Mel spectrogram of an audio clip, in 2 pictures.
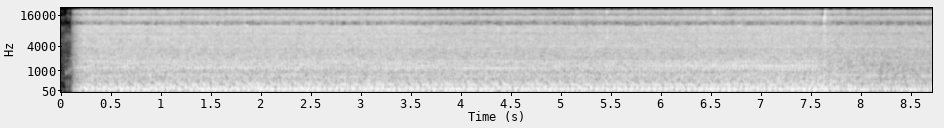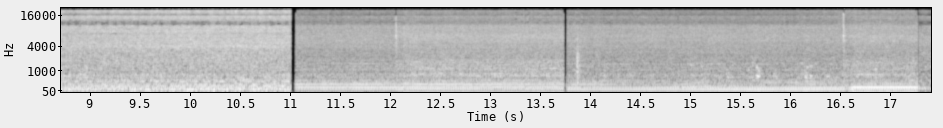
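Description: A truck engine fitted with a 700R4 transmission runs steadily nearby, a loud continuous drone with a shift in tone partway through as the engine note steps between levels, no voices.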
